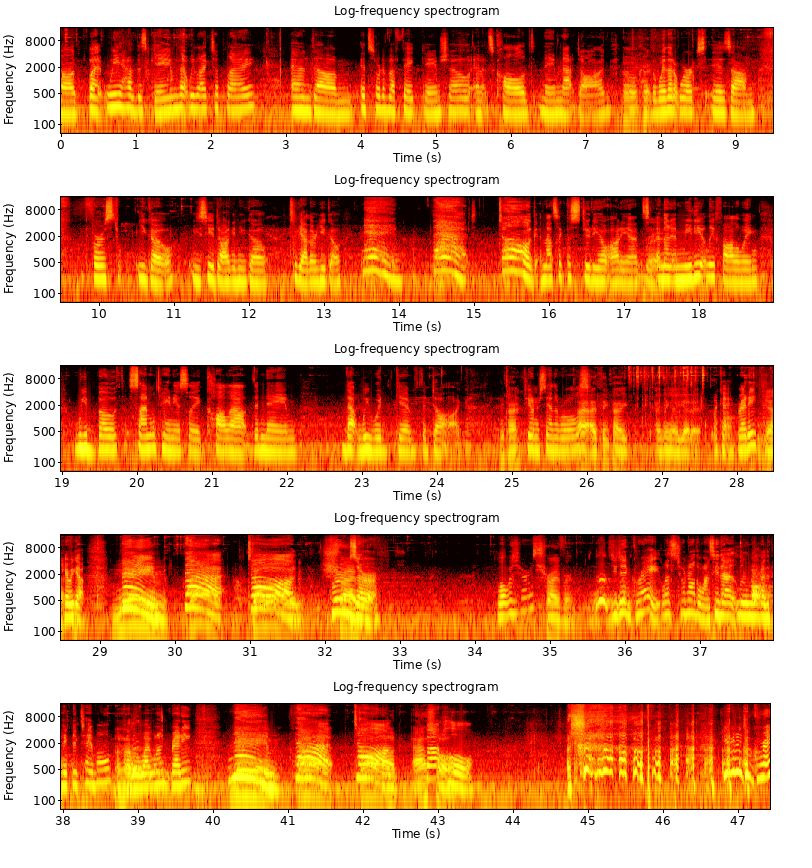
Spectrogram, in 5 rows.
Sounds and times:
Outside, urban or manmade: 0.0s - 47.4s.

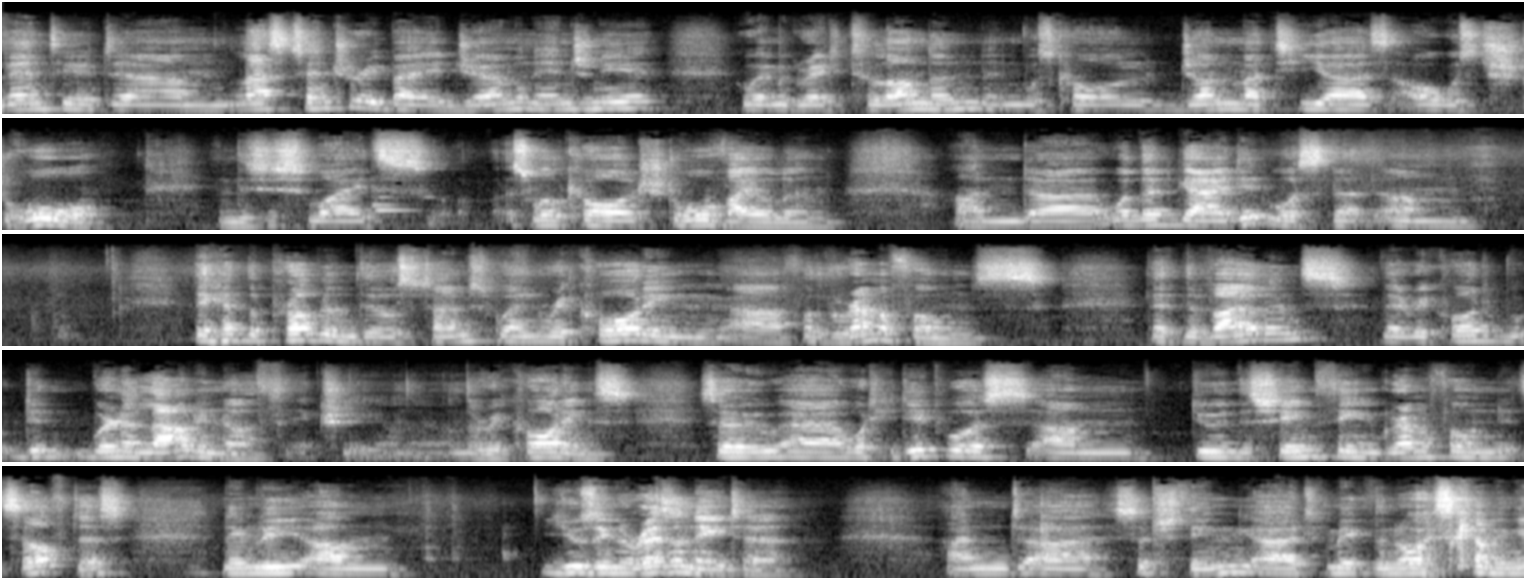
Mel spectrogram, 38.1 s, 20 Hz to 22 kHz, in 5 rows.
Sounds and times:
Speech: 0.0s - 11.8s, 12.4s - 15.1s, 16.1s - 34.5s, 35.1s - 38.0s.

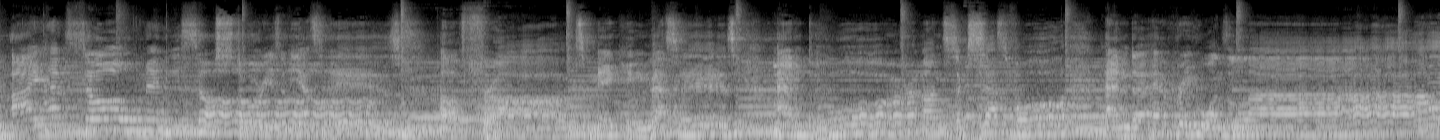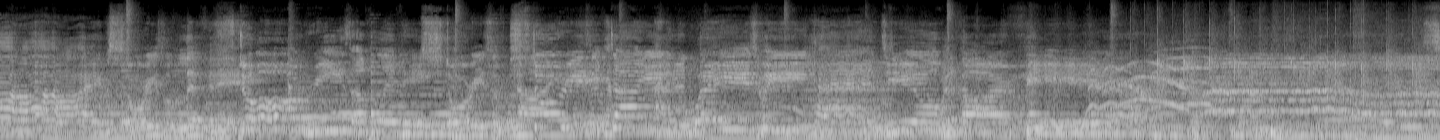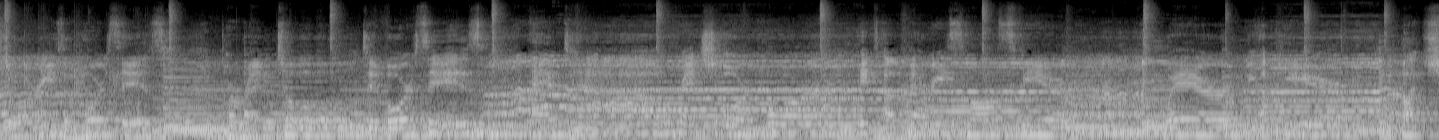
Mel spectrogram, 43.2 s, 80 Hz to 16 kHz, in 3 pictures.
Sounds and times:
Music: 0.0s - 43.1s.

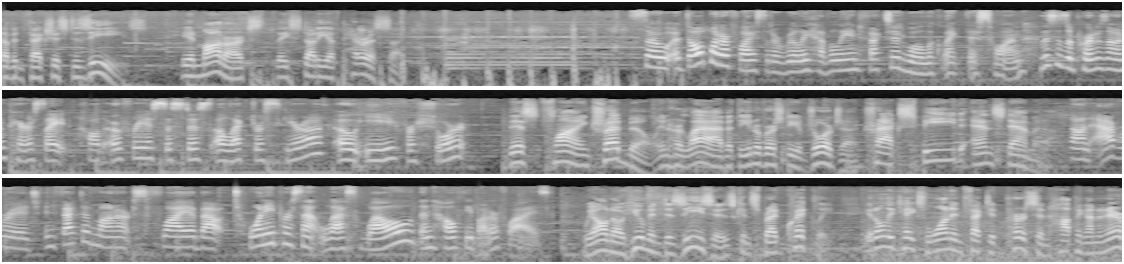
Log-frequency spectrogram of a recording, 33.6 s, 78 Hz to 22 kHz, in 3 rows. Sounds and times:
Speech: 0.0s - 4.0s, 6.4s - 9.3s, 16.3s - 33.6s
Music: 0.0s - 33.6s.

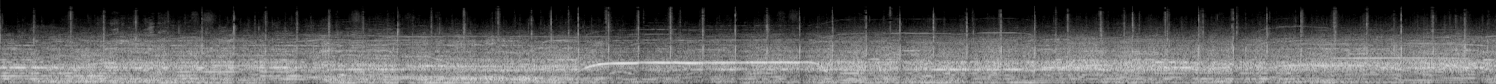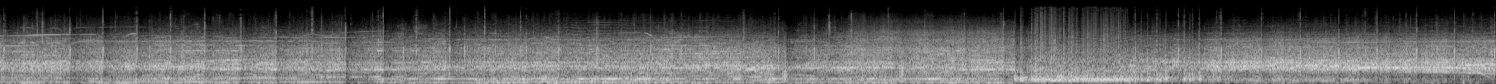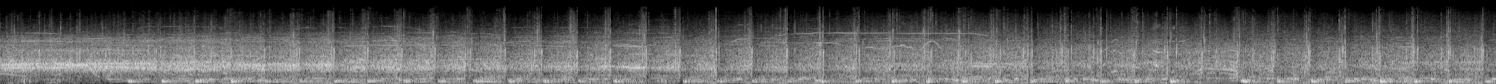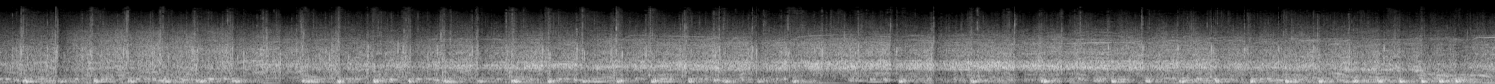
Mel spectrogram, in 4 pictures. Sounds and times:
Music: 0.0s - 59.8s.

